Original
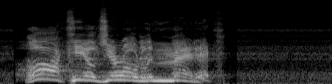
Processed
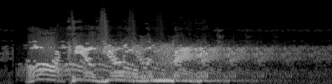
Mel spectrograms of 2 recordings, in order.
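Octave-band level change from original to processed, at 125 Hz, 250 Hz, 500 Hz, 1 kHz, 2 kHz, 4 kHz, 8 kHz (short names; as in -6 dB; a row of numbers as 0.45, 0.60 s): -3.0, -4.0, -1.5, +4.5, +9.5, -1.0, -3.0 dB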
